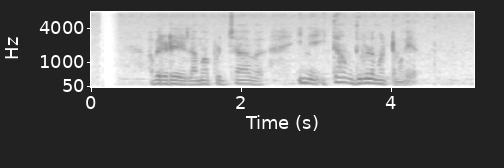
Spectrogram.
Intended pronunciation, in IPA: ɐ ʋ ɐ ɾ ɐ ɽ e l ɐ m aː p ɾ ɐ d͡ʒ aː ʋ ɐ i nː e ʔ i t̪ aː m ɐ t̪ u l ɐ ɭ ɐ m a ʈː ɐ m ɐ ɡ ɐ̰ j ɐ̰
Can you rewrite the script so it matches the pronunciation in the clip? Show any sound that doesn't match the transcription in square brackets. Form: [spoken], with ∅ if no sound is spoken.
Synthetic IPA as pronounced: ɐ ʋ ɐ ɾ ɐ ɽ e l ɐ m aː p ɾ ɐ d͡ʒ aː ʋ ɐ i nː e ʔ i t̪ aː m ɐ [d̪] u [ɾ] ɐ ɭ ɐ m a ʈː ɐ m ɐ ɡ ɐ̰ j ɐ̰

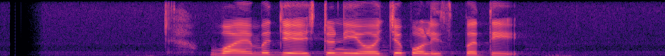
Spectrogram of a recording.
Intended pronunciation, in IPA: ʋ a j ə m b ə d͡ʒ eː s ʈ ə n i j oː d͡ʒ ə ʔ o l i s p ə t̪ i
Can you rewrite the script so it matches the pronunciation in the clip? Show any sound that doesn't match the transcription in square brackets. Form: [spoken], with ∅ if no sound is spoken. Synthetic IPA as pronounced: ʋ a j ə m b ə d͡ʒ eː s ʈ ə n i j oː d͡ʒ ə [p] o l i s p ə t̪ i

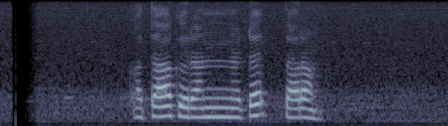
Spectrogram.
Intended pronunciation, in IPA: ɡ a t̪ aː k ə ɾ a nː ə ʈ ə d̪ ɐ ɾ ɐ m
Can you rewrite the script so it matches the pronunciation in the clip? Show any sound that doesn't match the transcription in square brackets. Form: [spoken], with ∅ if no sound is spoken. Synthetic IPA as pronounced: [k] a t̪ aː k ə ɾ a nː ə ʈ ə [t̪] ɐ ɾ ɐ m

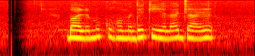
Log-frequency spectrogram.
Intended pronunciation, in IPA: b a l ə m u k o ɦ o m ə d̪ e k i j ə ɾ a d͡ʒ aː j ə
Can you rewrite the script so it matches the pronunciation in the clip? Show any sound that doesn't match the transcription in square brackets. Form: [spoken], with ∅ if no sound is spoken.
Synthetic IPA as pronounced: b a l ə m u k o ɦ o m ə d̪ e k i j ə [l] a d͡ʒ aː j ə

